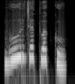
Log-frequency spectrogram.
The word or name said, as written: ಭೂರ್ಜತ್ವಕ್ಕು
